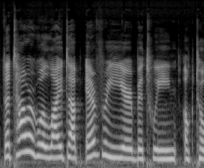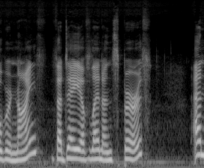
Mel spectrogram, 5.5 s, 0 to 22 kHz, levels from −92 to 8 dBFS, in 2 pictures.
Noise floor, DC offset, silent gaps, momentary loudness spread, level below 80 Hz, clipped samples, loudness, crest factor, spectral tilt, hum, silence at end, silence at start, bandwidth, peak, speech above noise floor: -48 dBFS; 0.2%; none; 6 LU; -52 dBFS; under 0.1%; -20 LUFS; 16 dB; -5.5 dB/octave; none; 0 s; 0.05 s; 14 kHz; -4 dBFS; 29 dB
